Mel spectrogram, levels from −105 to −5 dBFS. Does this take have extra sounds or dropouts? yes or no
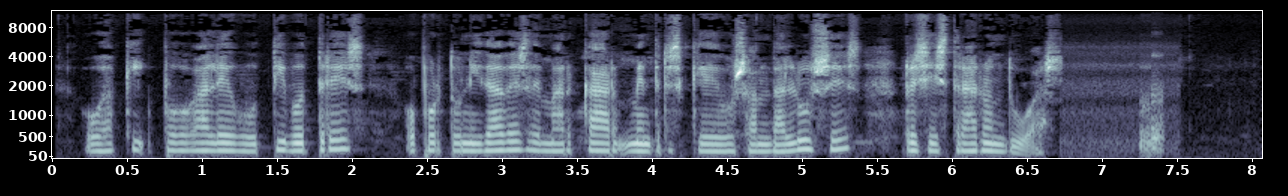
yes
